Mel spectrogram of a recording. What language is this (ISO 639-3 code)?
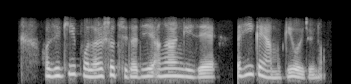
mni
